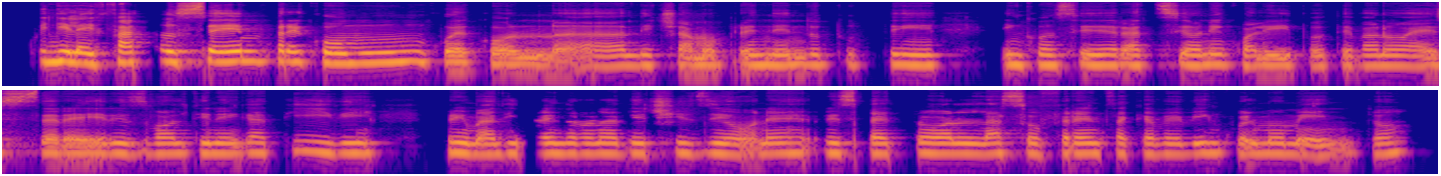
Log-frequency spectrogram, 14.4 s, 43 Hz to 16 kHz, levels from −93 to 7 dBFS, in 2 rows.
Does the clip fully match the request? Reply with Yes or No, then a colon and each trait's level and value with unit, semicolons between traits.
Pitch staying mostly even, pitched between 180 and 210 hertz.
Yes: narrow, 1.2 semitones; high, 190 Hz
